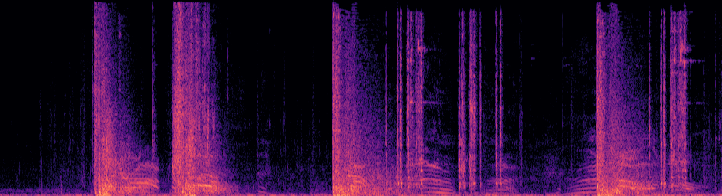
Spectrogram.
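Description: Rifle shots boom and echo in a large hollow space.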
